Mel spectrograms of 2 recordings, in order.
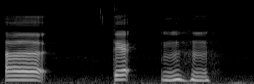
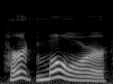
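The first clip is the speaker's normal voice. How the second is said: hammed-up wounded husband, louder and higher; mock melodrama; 5 semitones higher, 6 dB louder, slower than usual. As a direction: overplay the grief, stretching the key words. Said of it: "It's very melodramatic".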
